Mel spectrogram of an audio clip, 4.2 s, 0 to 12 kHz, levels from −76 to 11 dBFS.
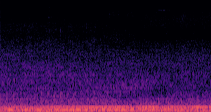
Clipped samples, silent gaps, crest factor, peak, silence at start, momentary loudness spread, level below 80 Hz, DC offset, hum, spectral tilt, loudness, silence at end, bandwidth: under 0.1%; none; 12 dB; -12 dBFS; 0 s; 3 LU; -28 dBFS; under 0.1%; none; -9.5 dB/octave; -25 LUFS; 0 s; 6 kHz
